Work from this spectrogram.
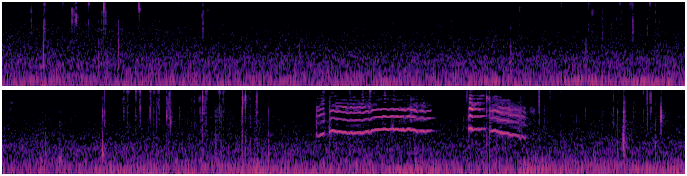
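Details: A small kitten in a quiet indoor room gives two short, high, arched meows near the end, the first rising then falling, the second a briefer falling cry, after a stretch of soft tapping and rustling.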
